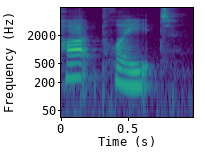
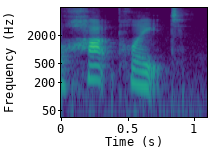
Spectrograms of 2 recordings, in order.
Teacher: So if you look at hot plate, you actually don't do the t. You don't release the t. It actually goes right into the p. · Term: assimilation of place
